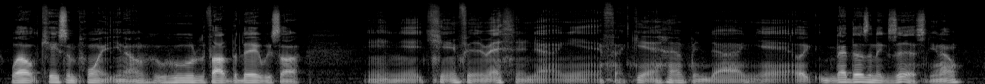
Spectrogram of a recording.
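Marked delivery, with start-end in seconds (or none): 3.6-7.8 put-on fighter voice, cheering, lower and quieter. Imitating a fighter cheering for a wrestler: Nate Diaz impression. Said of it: "There's your Diaz impression".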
